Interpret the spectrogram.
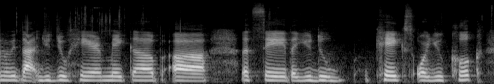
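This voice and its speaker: Chatty woman reading tarot. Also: medium pitch. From Puerto Rico. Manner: rambling, self-deprecating, repeats phrases for emphasis. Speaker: tarot reader, host.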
